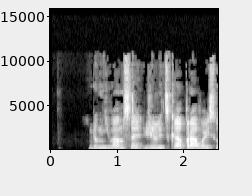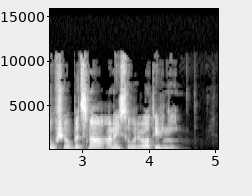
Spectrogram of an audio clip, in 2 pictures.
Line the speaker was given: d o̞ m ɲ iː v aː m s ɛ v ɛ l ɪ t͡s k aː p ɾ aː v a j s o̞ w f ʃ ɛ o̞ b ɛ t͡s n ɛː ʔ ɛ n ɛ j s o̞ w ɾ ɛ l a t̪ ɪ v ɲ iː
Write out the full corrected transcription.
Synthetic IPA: d o̞ m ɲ iː v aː m s ɛ ʒ ɛ l ɪ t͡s k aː p ɾ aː v a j s o̞ w f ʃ ɛ o̞ b ɛ t͡s n aː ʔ a n ɛ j s o̞ w ɾ ɛ l a t̪ ɪ v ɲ iː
